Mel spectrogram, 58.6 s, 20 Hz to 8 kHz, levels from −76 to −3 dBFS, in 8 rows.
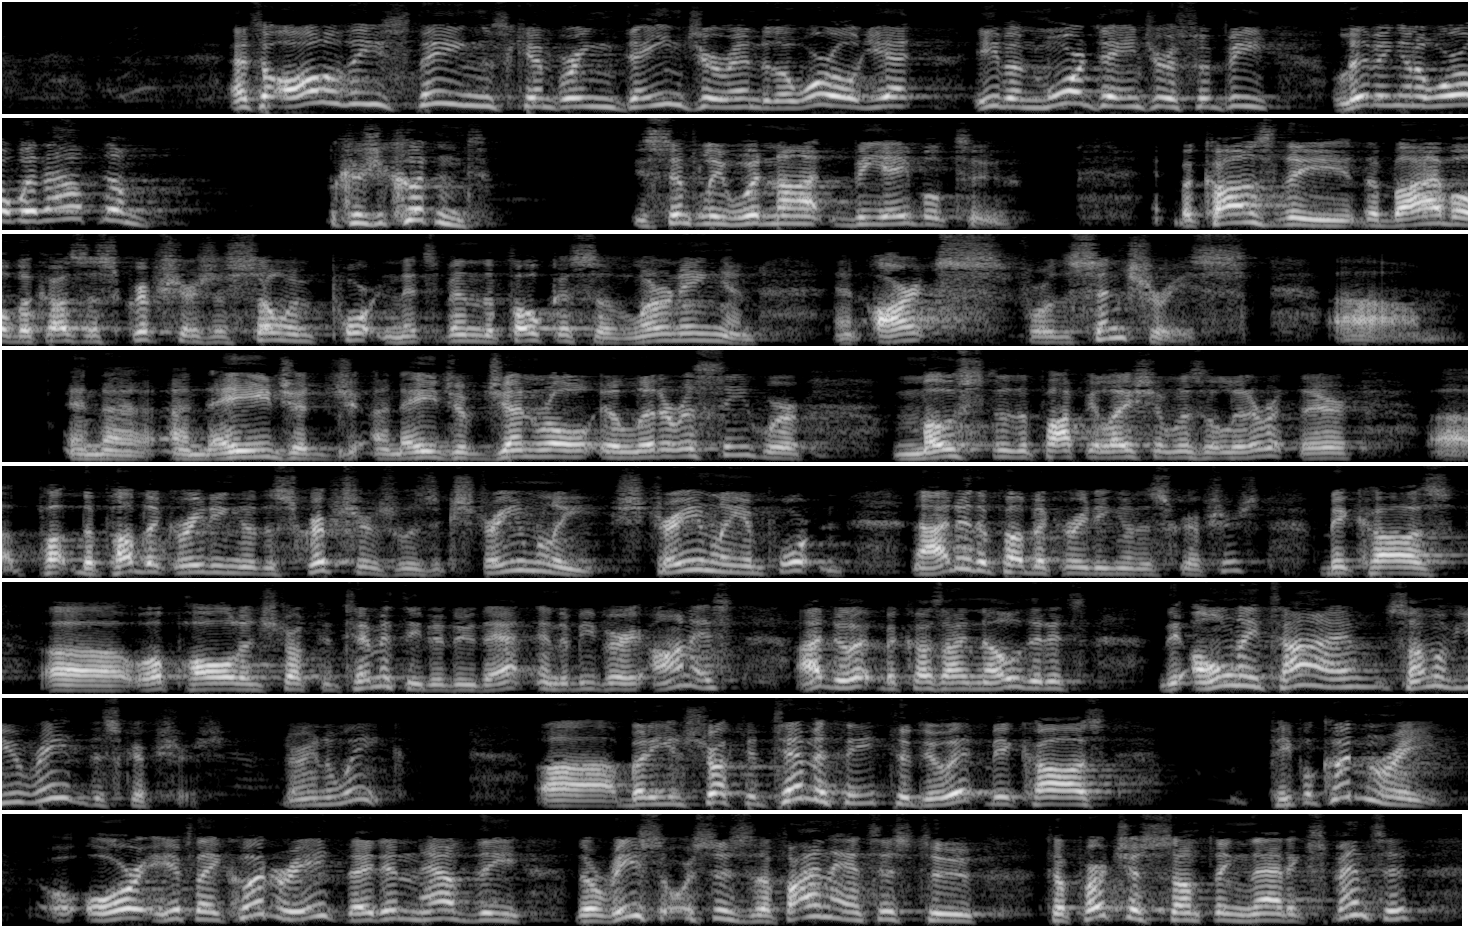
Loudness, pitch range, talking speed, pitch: -22 LUFS, 165-250 Hz, 165 wpm, 210 Hz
